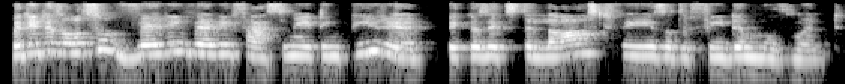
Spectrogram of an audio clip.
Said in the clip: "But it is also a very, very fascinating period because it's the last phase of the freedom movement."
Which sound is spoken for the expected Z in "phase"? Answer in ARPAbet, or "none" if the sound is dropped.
Z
